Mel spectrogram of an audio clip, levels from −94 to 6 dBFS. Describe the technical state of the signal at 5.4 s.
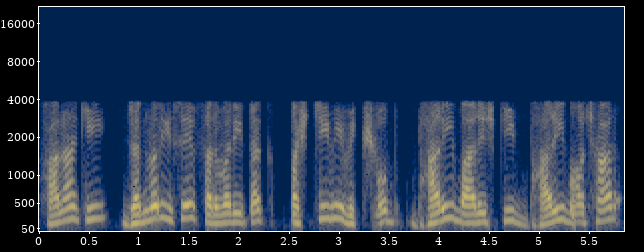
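At 5.4 s you're right inside a stretch of VoIP packet loss concealed by the speech codec, running from about 5.32 to 5.44 s, just after "भारी बारिश की". Roughly 40 ms of audio went missing, which fits a couple of dropped packets. The decoder filled the gap by carrying its last pitch and filter forward with gain falling frame by frame, so you hear a short stretched sound that sags, and the sound stays a bit weak and off for a moment after real data resumes.

Underneath that, the whole clip carries plainly audible G.729 codec damage, and the sound points to the 8 kbit/s G.729A variant. That codec doesn't send the waveform. It rebuilds speech from a vocal tract filter, a pitch predictor and a handful of pulses per 10 ms frame, and cuts everything above 4 kHz. So at this moment the speech is band-limited and muffled on top, with a rough, slightly synthetic edge.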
